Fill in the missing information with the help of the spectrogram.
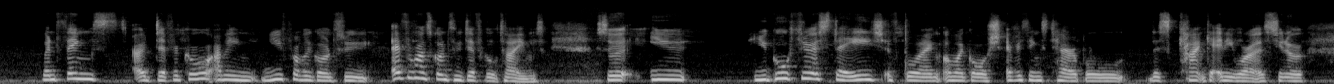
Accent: Scotland, United Kingdom; because I'm Scottish, and I blinking love winter.

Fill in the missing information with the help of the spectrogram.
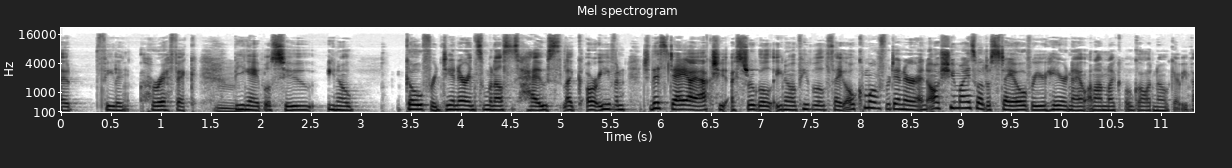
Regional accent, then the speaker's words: Ireland; No, and I don't think we're good at that as Irish people as well.

